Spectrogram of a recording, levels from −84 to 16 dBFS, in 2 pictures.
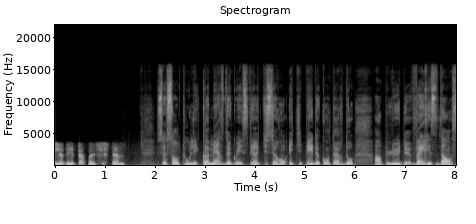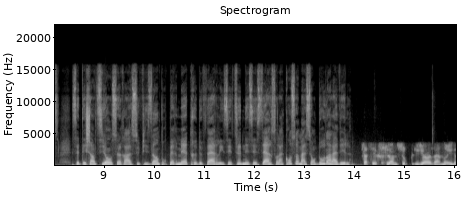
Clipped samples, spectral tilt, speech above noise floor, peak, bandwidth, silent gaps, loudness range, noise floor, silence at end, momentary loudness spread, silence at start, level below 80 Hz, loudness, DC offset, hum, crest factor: under 0.1%; -5 dB/octave; 28 dB; 0 dBFS; 16 kHz; none; 2 LU; -43 dBFS; 0 s; 7 LU; 0 s; -30 dBFS; -16 LUFS; under 0.1%; none; 16 dB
